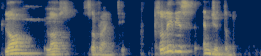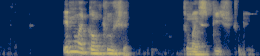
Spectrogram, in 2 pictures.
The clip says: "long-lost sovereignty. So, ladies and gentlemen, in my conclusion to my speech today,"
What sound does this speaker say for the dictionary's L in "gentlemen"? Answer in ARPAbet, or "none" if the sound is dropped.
none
